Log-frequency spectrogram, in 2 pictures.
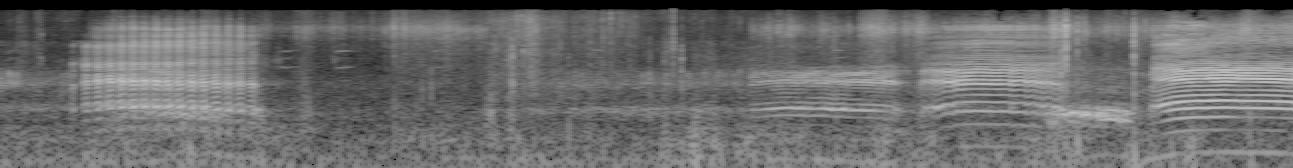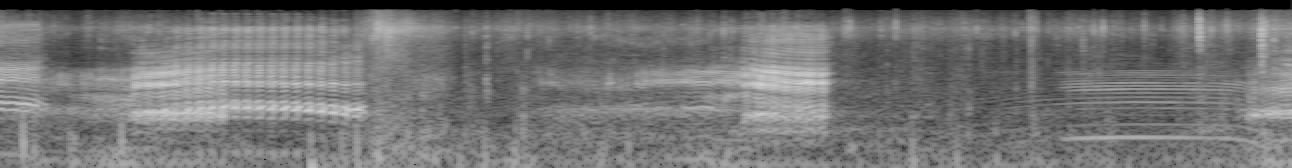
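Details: Flock of sheep being fed hay, a hungry newborn ram lamb among them; a run of loud, quavering bleats overlapping from several animals, some long and wavering, with rustling and low background noise between calls.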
